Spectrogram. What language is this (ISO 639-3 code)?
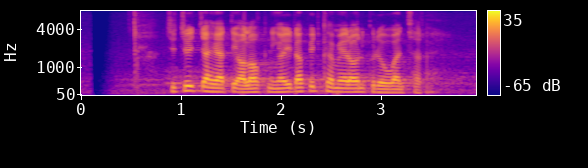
sun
